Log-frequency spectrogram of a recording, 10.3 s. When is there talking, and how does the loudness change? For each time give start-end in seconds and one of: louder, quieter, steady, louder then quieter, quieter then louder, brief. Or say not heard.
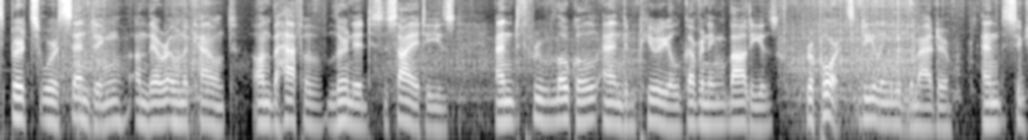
0.0-10.2 steady.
